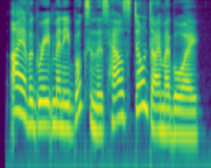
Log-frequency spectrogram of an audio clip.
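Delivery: plain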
